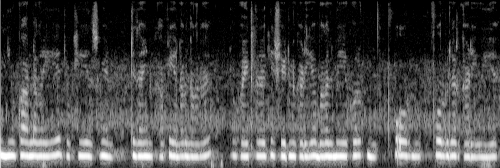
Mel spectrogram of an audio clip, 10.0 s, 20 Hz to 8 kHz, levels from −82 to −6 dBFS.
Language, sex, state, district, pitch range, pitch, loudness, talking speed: Hindi, female, Bihar, Samastipur, 230-245 Hz, 235 Hz, -14 LUFS, 185 wpm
